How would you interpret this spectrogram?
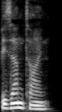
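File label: "byzantine", British English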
